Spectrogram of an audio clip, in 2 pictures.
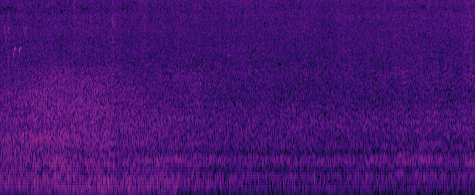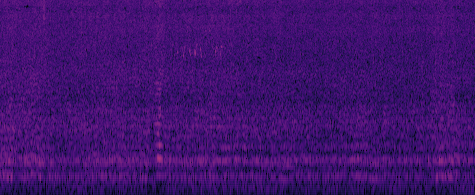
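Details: Continuous low droning buzz of bees, louder in the first seconds and then holding steady, with occasional soft knocks and faint rumble in the background.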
